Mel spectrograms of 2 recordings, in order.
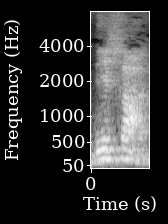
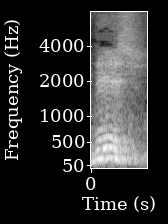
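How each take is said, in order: First: A vowel is added at the end. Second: It is said as one syllable.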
